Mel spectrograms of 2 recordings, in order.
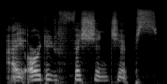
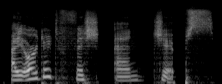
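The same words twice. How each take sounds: First: The word 'and' is reduced to 'n'. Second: The word 'and' is said in full.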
